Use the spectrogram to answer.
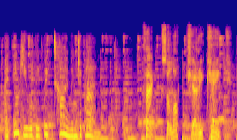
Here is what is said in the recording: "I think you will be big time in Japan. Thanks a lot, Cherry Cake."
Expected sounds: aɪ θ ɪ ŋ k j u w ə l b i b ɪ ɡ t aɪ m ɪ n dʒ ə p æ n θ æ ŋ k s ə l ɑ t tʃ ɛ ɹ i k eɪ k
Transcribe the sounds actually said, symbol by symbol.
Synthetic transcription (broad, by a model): aɪ θ ɪ ŋ k j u w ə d b i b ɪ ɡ t aɪ m ɪ n dʒ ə p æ n θ æ ŋ k s ə l ɑ t tʃ ɛ ɹ i k eɪ k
